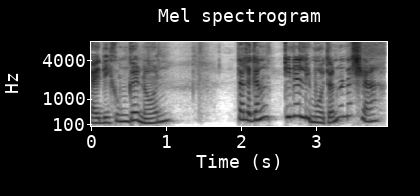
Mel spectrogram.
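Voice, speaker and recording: A concerned woman confiding with a friend in a radio drama. She is earnest and gently probing, her pitch moving freely up and down. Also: big pitch swings, moderate pace. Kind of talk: Filipino radio drama acting.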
